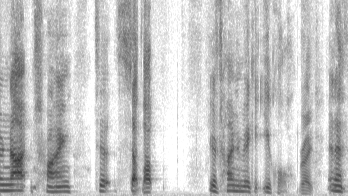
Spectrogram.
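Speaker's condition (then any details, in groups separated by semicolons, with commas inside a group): Mild cerebral palsy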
